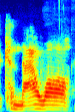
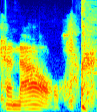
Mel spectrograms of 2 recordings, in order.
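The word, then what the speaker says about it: Kanawha: trying to reach the Canawa uh office here." And she's like, "Honey, it's pronounced Canal."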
